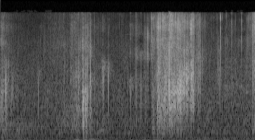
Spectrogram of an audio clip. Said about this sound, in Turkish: Kulakların adım seslerinde ve adım seslerine uyarak ilerle.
